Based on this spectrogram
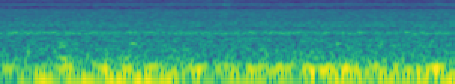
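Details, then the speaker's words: Honda City on CNG/gas that stumbled on gas; after flushing, customer confirms it runs normally at all rpm, close to petrol: steady even low rumble, no stumbling or misfire; normal running. "ตอนนี้ก็ถือว่าปกติเนาะปกติครับ"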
